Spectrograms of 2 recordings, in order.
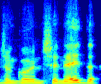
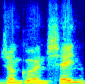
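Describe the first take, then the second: First: The final 'ed' is pronounced aloud. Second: The final 'ed' is silent. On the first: The speaker calls it wrong. "vous dites pas Django Unchained" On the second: The speaker calls it right. "Vous dites euh, Django Unchained"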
